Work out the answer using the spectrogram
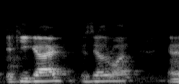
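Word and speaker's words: ikigai: every day and then um i think i pronounced this right icky guy is the other one and it's basically the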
